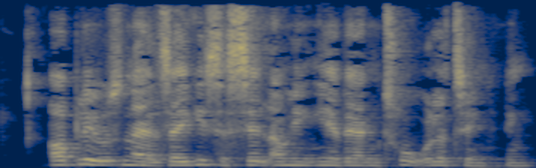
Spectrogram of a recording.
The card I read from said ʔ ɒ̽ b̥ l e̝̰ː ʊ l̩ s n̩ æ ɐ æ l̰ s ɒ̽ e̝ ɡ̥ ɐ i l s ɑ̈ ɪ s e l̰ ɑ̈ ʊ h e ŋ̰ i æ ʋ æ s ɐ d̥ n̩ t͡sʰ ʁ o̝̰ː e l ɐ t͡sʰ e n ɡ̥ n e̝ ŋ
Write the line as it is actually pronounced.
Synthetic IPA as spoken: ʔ ɒ̽ b̥ l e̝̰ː ʊ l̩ s n̩ æ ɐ æ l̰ s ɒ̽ e̝ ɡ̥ ə i s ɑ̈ ɪ s e l̰ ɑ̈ ʊ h e ŋ̰ i æ ʋ æ ɐ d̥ n̩ t͡sʰ ʁ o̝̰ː e l ɐ t͡sʰ e ŋ ɡ̥ n e̝ ŋ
